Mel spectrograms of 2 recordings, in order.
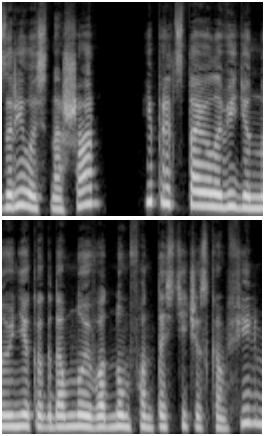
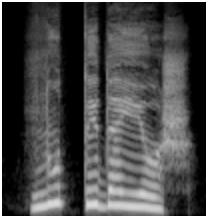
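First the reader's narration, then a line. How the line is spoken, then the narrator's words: Admiring exhale. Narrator (Russian): выдохнул с восхищением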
